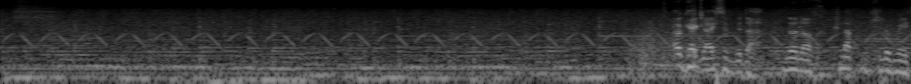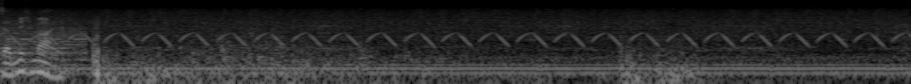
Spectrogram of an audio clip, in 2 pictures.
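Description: A police siren wails over and over.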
